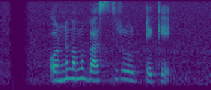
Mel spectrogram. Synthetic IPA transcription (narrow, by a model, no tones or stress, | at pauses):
onːəmaməbɐsɾuːʈːekḛ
